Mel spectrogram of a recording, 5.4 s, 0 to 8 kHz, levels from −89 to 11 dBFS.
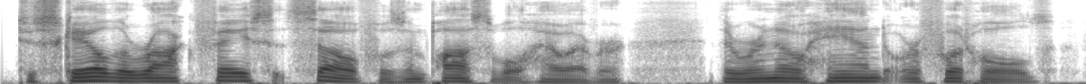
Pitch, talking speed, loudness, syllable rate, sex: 100 Hz, 175 wpm, -18 LUFS, 5.4 syllables/s, male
